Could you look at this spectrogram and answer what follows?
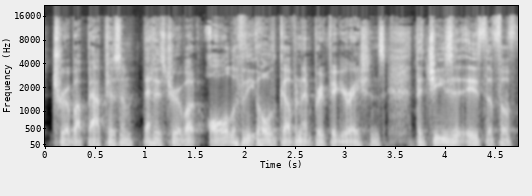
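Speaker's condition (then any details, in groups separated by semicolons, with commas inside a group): No condition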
